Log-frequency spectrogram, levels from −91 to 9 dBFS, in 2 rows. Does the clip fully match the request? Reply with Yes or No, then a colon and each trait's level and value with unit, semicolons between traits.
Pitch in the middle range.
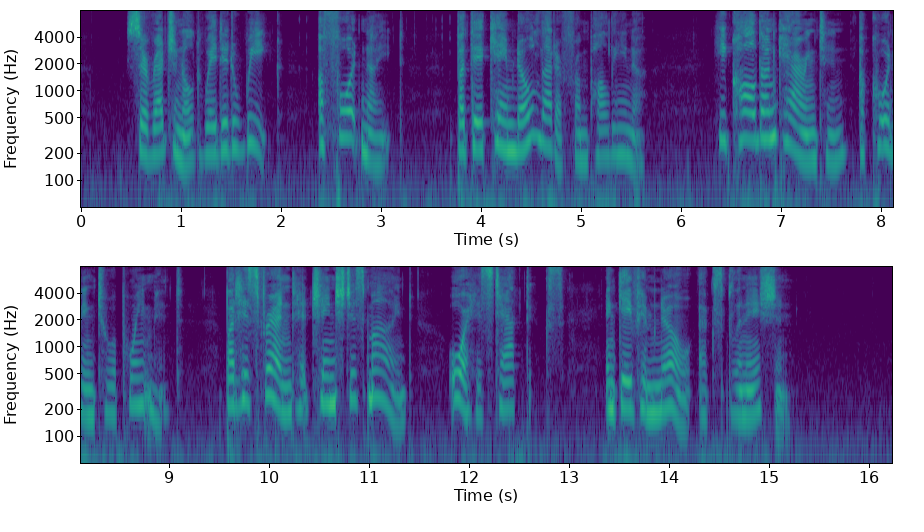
No: high, 210 Hz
